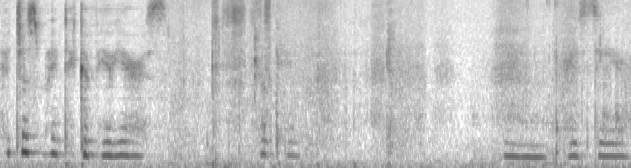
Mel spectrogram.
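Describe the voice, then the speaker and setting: ASMR roleplay: woman playing a kindly vampire mentor, whispered and breathy, very even delivery, lightly high, gentle and reassuring. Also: slow, noisy background. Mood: gently official. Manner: gentle, reassuring, hesitant asides. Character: friendly female vampire guide, centuries-old, caring and reassuring.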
